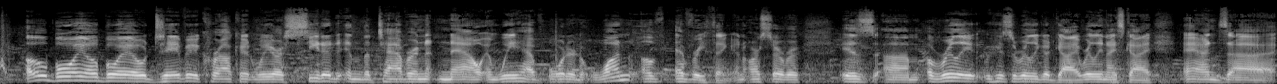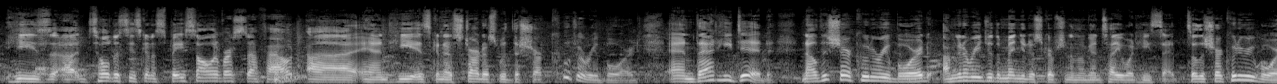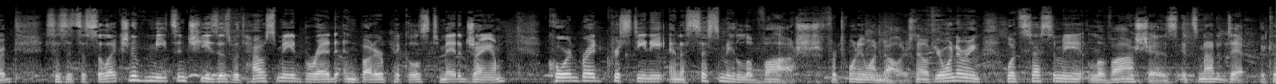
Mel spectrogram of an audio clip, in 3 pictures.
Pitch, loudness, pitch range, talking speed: 130 Hz, -17 LUFS, 115-150 Hz, 205 wpm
